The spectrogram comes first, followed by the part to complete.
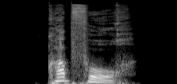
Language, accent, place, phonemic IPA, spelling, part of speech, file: German, Germany, Berlin, /ˈkɔp͡f hoːx/, Kopf hoch, phrase, De-Kopf hoch.ogg
- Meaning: Chin up!, Cheer up!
